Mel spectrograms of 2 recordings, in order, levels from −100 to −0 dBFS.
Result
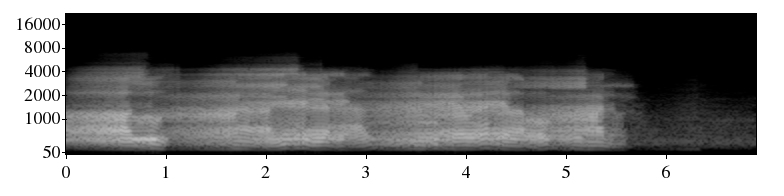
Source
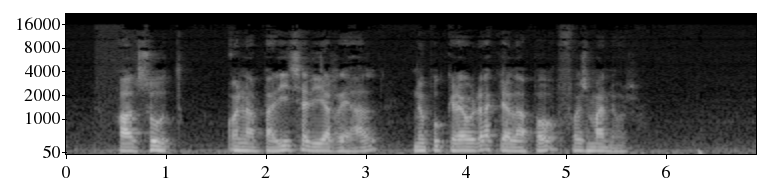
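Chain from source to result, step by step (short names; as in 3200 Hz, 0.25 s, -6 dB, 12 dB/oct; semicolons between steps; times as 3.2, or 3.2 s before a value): spectral swells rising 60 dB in 2.83 s; low-pass opened by the level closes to 900 Hz, open at -20.5 dBFS; mistuned SSB +54 Hz 280–3600 Hz; gain -4.5 dB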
